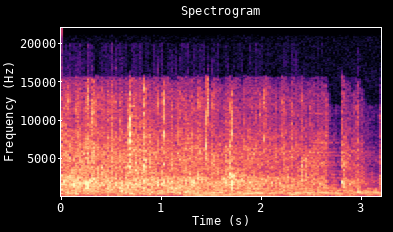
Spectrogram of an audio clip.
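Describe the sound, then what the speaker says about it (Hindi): Congregation at a Christian church service clapping loudly and steadily together, a dense continuous wash of applause with music tones sustained underneath. "ताली बजाओ प्रभु यीशु मसीह के लिए जोर से।"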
